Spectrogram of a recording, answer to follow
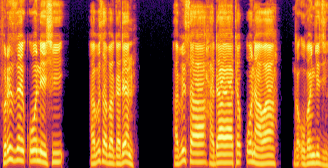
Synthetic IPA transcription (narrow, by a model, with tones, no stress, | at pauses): ɸɪ˨ɾɪ˦s̬za˦˨jkʷʼoː˦neː˨ʃi˦ | ʔa˨bɪ˦s̬a˨bɐ˨ɡɐ˨dɐ˦ŋ | ʔa˨bɪ˦sa˨ɦa˨daː˦jaː˦ta˦kʷʼoː˦naː˨waː˦ | ɡa˨ʔʊ˨bɐ˦ŋɡʲɪ˦d͡ʒiː˨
